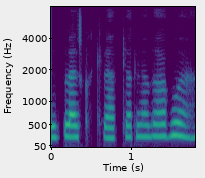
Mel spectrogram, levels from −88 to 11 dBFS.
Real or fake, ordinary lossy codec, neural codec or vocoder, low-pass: fake; none; codec, 16 kHz, 0.8 kbps, ZipCodec; none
